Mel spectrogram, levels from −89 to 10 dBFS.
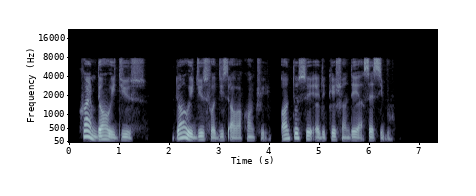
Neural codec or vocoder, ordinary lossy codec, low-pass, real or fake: none; none; none; real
